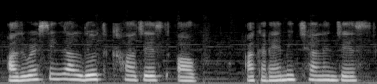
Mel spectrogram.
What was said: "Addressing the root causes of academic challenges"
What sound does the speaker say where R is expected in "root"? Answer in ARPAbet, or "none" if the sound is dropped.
L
